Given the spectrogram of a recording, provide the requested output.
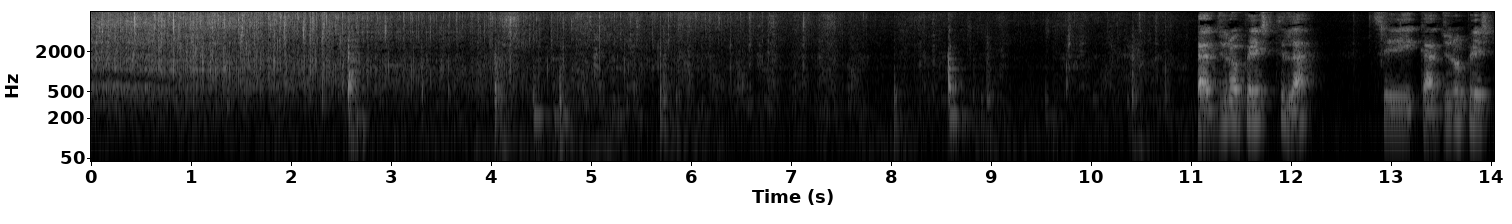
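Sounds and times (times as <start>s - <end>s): paste sizzling in butter: 0.0s - 10.8s.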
